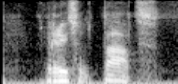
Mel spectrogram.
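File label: "resultaat", Dutch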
